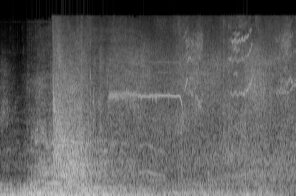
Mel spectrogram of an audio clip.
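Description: Horror TV soundtrack with music and sound effects: a low rumble, a sudden rushing swell about a second in, then a thin held high tone and eerie warbling high effects near the end.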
